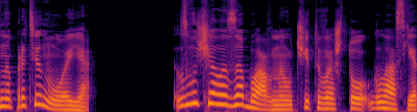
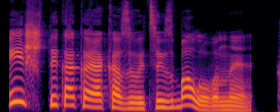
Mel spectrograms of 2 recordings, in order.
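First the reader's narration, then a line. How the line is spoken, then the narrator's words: Man snorting. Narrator (Russian): хмыкнул мужчина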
